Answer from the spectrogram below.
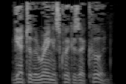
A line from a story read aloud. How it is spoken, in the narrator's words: Alex said, more quickly this time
